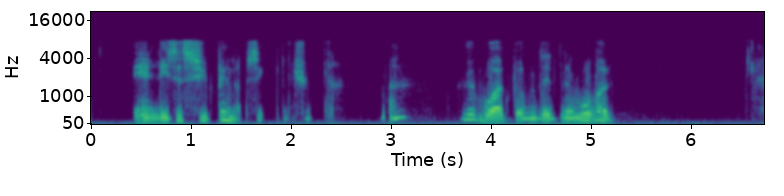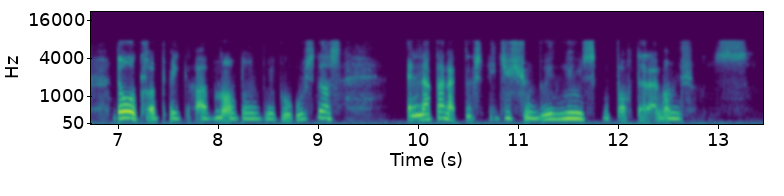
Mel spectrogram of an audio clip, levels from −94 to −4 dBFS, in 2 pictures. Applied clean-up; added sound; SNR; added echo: neural diffusion model UNIVERSE++.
